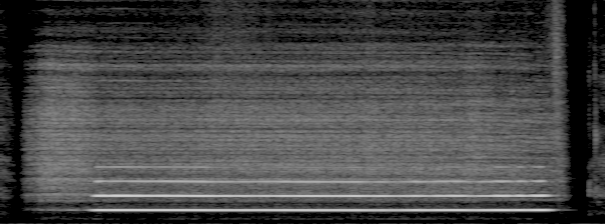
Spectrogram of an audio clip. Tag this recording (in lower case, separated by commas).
musical instrument, wind instrument, music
